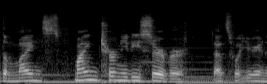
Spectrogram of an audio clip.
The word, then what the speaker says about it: Mineternity: We are going to be calling ourselves the Mineternity server. So it's spelled M-I-N-E Eternity, so like mine and eternity put together, because we wanted something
